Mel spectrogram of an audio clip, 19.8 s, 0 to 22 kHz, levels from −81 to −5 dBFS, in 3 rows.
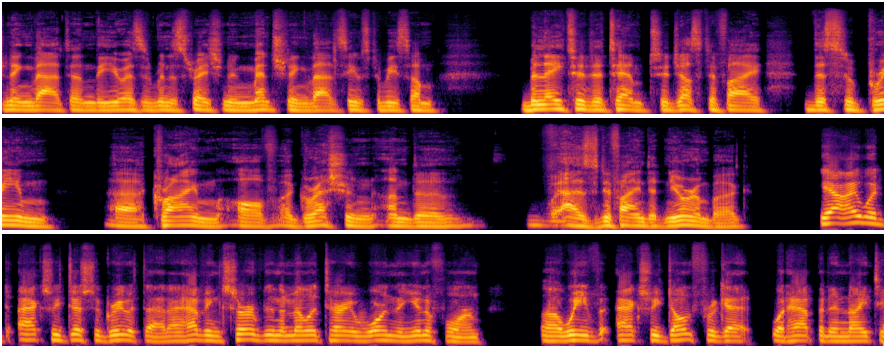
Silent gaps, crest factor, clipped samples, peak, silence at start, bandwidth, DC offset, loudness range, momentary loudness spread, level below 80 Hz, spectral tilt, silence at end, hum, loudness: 12.29-12.36 s; 14 dB; under 0.1%; -4 dBFS; 0 s; 17.5 kHz; under 0.1%; 1 LU; 6 LU; -50 dBFS; -5 dB/octave; 0 s; none; -17 LUFS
